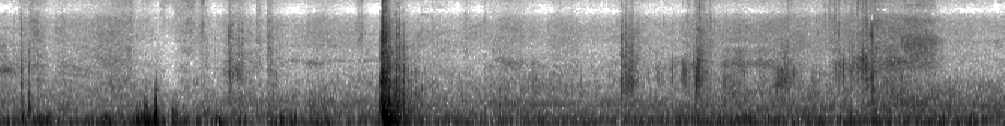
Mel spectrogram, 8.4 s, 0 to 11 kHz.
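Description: A Mazda RX-8's door shutting with one loud thunk about three seconds in, after a couple of lighter knocks. Footsteps follow as someone walks along the car.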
